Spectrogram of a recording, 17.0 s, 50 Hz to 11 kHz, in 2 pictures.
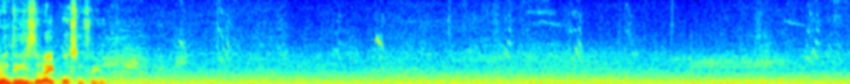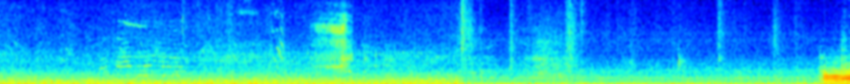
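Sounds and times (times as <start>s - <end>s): distant traffic hum: 0.0s - 17.0s
bird calls: 1.0s - 13.3s.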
